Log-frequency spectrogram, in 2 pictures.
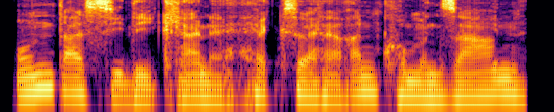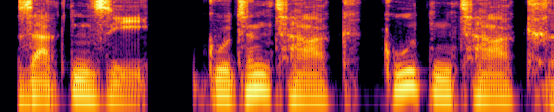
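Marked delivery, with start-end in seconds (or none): none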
